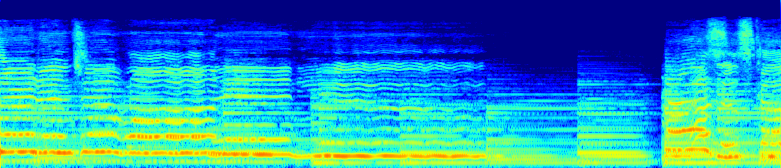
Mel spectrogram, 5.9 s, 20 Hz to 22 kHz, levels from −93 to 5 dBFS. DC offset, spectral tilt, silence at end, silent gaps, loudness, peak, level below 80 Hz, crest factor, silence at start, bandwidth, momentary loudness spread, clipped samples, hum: under 0.1%; -5 dB/octave; 0 s; none; -23 LUFS; -10 dBFS; -60 dBFS; 14 dB; 0 s; 14 kHz; 13 LU; under 0.1%; none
